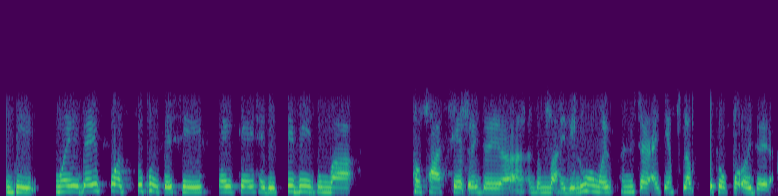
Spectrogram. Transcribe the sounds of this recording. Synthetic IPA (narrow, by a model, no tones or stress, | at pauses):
hjdi | mojdɐjpot̚putʰok̚tɐjsikɐjkɐjɦajditibiɡuŋbɐ | tʰɔwpʰasetojdojɾɐ̰ːduŋbɐɦajdiluɦoŋojpʰɐɾnisɐɾajtemplɐb̚pːutʰok̚pɐ̰ʔojdojɾɐ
